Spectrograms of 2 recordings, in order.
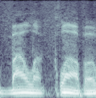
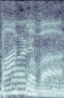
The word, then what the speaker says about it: balaclava: You pronounced it right, though, right off the bat, which I was impressed with. He's been working on it all morning. First he called it baklava.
